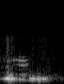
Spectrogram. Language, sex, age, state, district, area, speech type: Odia, female, 30-45, Odisha, Sundergarh, urban, conversation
